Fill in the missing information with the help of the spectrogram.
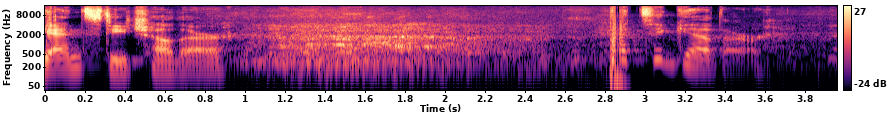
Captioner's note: laughter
